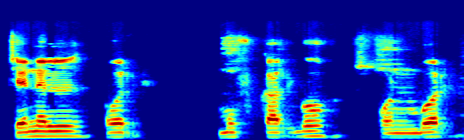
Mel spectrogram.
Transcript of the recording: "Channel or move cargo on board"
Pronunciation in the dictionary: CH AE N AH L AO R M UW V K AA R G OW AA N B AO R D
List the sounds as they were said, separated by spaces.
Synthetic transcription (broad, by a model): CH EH N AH L AO R M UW F K AA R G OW AA N B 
